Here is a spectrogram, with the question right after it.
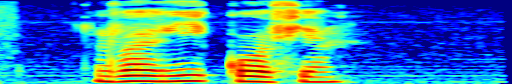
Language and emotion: Russian, neutral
